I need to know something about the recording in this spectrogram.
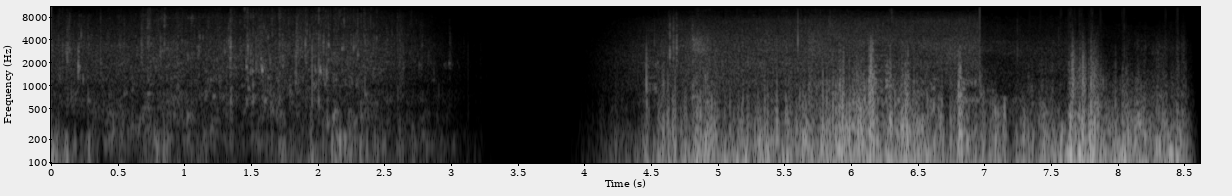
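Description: Wind blowing across the microphone with a low rumble, fading out about three seconds in. After a second of dead silence, a louder wind-buffeted rumble fades back in.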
